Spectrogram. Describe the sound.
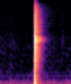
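A coin flipped into the air makes a single sharp, bright flick that stands alone and fades quickly into silence.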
